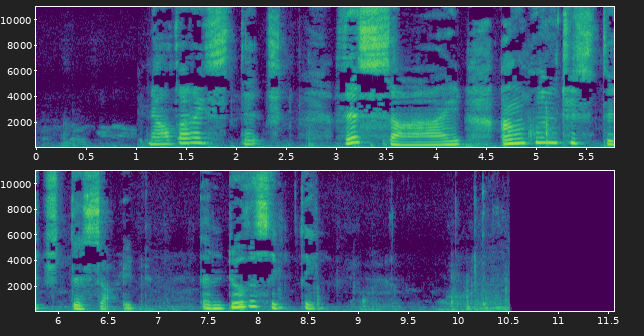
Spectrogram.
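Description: A young girl speaks close by with animation.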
